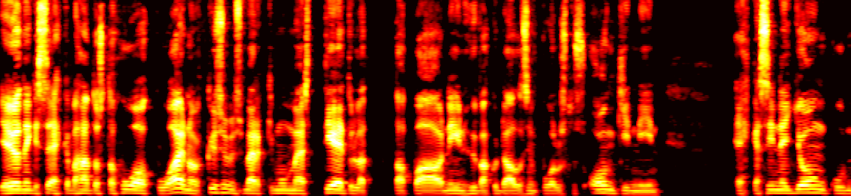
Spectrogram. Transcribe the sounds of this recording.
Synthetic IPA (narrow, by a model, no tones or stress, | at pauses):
jɑjot̪eŋkisseehkæʋæhænt̪ost̪ɑhuokˑuːɑinoˑkysymysmerkːimumːielst̪t̪iet̪ylːæ | t̪ɑpɑːoniːnhyʋækudɑlːɑsimpuolust̪usoŋkinniːn | ehkæsinːejjoŋkun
